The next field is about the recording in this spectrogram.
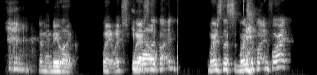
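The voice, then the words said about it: Imitates another person's voice. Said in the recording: “This is my Bill impression.”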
